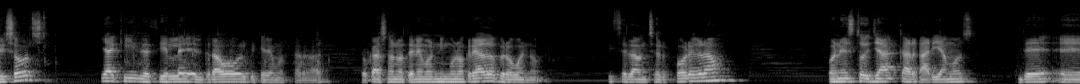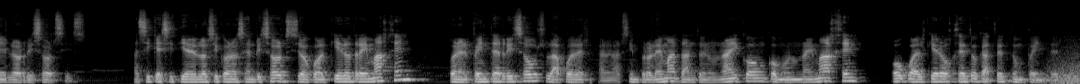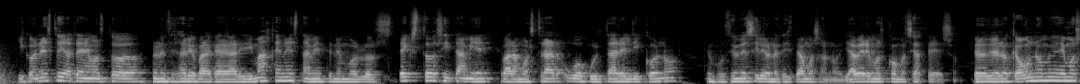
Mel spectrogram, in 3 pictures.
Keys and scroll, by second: 0.7 Return.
